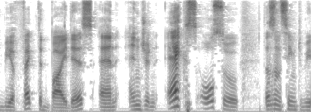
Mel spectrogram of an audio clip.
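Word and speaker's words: nginx: And engine X also doesn't seem to be affected by this.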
